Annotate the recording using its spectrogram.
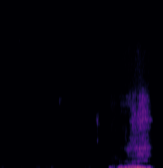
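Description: A person's short, breathy voiced sound close to the microphone, like a sigh or grunt, lasting about half a second and starting about one and a half seconds in.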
